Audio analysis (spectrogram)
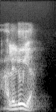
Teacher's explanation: del punto de vista hebreo no se pronuncia, no se vocaliza el último Hei final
